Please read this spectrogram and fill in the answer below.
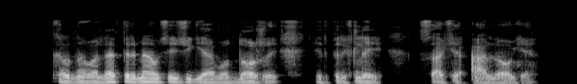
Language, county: Lithuanian, Kaunas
